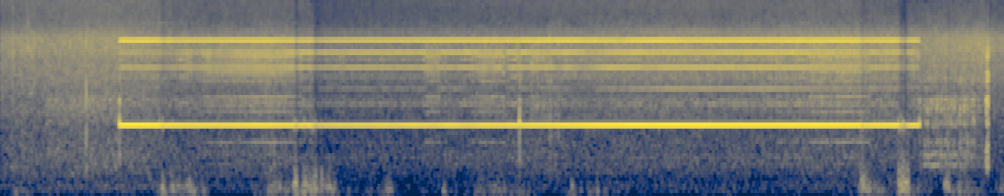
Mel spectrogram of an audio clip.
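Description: Steady electronic alert tone held at one pitch for about eight seconds, starting and cutting off abruptly, with wind gusting on the microphone.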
